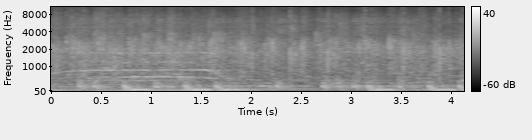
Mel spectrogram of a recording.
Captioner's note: audience applauding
